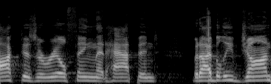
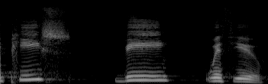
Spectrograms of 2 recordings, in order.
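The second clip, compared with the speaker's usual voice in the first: tender; 3 semitones higher, 8 dB quieter, much slower than usual. Acted. Jesus coming to his heart.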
